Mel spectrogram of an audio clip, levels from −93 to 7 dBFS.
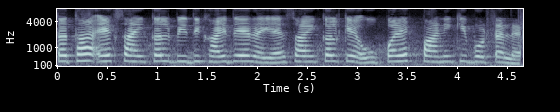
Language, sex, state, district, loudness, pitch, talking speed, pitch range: Hindi, female, Uttar Pradesh, Shamli, -15 LUFS, 295 Hz, 205 wpm, 275-310 Hz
